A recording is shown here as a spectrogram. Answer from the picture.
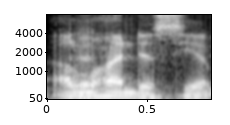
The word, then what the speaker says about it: al-Muhandis: So everybody knows about Soleimani and his little fucking friend that got murked on the Al-Muhandis. – Wait, how do you say it? Juandis? – Abu Mahdi Al-Muhandis. – Mahandis. – That's okay. Yeah, Al-Muhandis.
